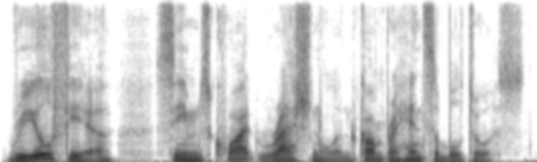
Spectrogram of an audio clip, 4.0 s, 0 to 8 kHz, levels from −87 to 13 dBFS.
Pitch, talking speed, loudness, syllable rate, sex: 140 Hz, 135 wpm, -17 LUFS, 4.5 syllables/s, male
